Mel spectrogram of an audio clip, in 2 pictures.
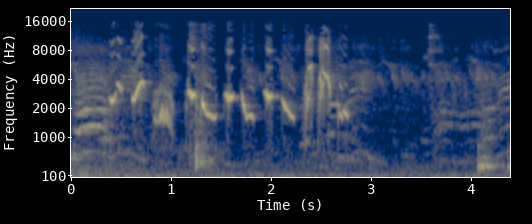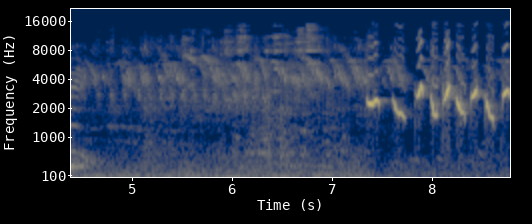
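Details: Fine 'isian halus' song of an actively singing greater green leafbird. Rapid slurred whistles swoop up and down in quick succession, pause, and are followed by a softer twittering stretch before a fresh run of bright, looping whistled notes.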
